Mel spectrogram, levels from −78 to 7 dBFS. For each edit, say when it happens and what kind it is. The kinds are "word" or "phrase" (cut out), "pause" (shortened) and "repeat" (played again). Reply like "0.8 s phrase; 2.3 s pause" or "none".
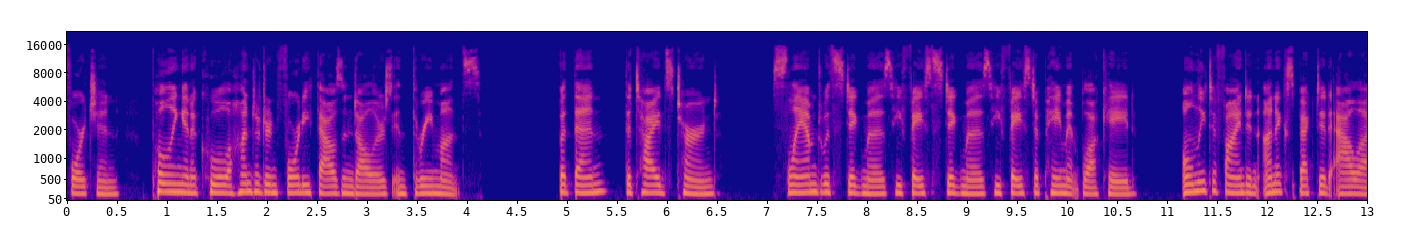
8.6 s repeat

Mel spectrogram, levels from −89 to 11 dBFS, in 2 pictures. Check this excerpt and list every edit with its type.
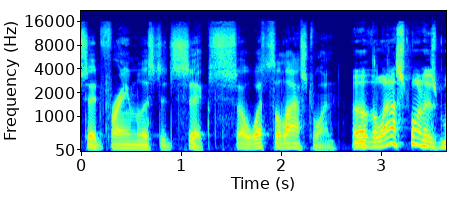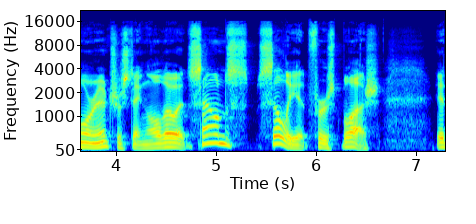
2.6 s pause

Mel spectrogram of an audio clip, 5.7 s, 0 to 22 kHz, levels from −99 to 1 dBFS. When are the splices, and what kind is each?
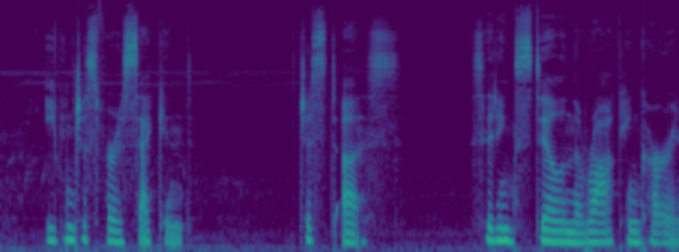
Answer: none

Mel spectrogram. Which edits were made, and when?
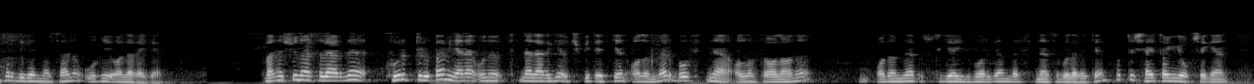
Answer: none

